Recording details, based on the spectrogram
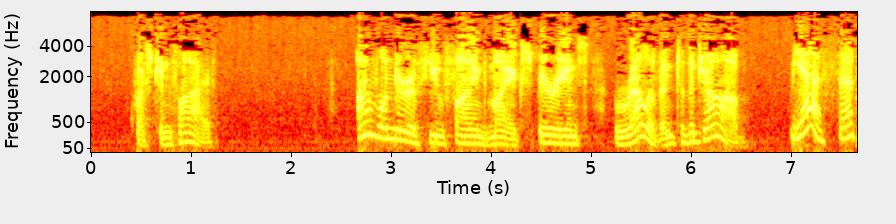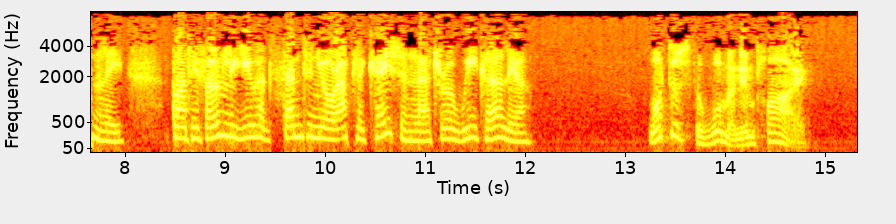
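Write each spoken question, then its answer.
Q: What does the woman imply?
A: The man applied too late; the job may already be filled.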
